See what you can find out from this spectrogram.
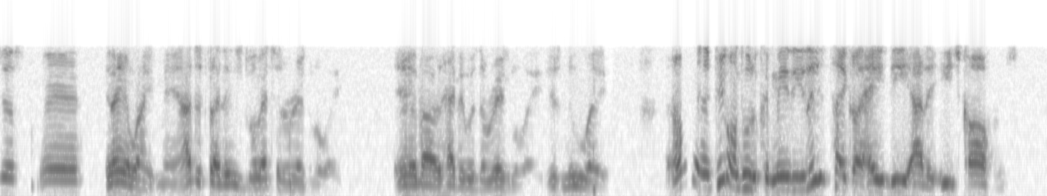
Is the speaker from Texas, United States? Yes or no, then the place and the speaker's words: yes; Dallas, Texas, United States; I'm from the Dallas area, you know, the Metroplex.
